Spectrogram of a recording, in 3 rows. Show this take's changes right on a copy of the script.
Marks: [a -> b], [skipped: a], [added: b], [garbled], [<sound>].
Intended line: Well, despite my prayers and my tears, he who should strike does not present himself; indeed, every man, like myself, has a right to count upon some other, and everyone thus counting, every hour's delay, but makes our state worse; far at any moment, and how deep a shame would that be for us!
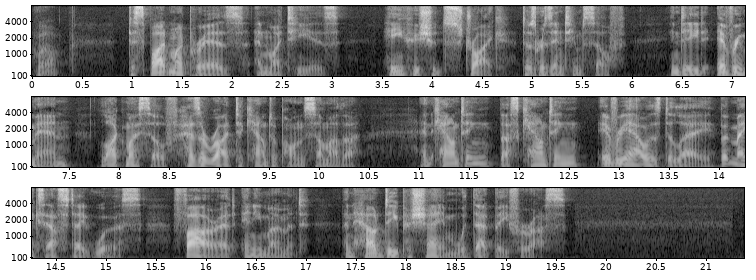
Well, despite my prayers and my tears, he who should strike does [skipped: not] present himself; indeed, every man, like myself, has a right to count upon some other, and [everyone -> counting] thus counting, every hour's delay, but makes our state worse; far at any moment, and how deep a shame would that be for us!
